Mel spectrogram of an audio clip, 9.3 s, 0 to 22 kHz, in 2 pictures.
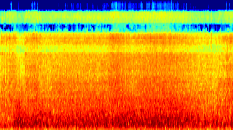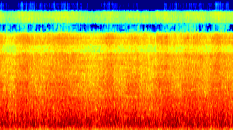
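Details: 2005 non-turbo LS diesel (Isuzu), manual, single owner, at idle: loud but uniform, steady clatter with no misses, knocking or blow-by ("ngobos"); crisp sound, dry underside with no oil seepage; healthy engine.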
